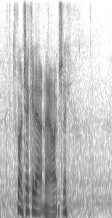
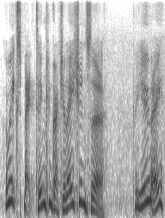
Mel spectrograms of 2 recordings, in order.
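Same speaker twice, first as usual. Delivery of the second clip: higher, lilting delight; gushing congratulations; 12 semitones higher, 4 dB louder than usual. Acted. Game character congratulating someone on expecting, gushing. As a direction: gush with swooping high pitch.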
